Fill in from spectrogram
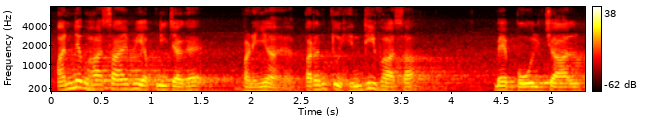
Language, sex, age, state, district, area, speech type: Hindi, male, 30-45, Madhya Pradesh, Hoshangabad, rural, spontaneous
